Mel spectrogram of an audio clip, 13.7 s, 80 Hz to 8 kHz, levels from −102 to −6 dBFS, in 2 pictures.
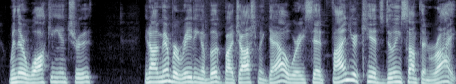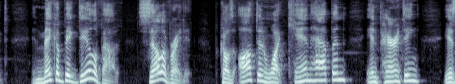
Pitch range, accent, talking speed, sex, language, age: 125-170 Hz, American, 180 wpm, male, English, 50-69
